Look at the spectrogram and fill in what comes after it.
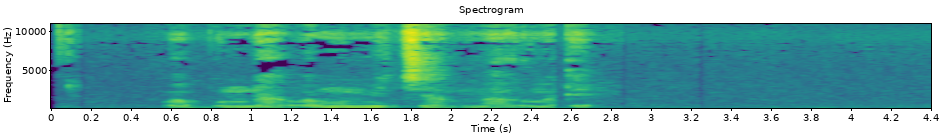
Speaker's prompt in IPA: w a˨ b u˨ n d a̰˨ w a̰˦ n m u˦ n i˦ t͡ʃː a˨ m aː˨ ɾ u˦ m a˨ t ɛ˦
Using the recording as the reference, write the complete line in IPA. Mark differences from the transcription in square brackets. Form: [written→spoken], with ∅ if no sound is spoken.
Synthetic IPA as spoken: w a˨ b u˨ n d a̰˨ w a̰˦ [n→∅] m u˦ [n→m] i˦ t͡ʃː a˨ m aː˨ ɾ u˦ m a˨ t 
